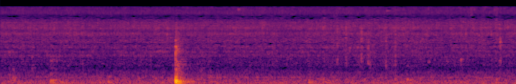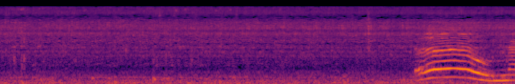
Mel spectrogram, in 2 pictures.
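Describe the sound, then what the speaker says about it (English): A kitchen tap runs while hands are washed during home french-fry cooking, a steady wash of water under background noise with a sharp knock early on and a whining, cat-like voice near the end. "I'm washing my hands again"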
